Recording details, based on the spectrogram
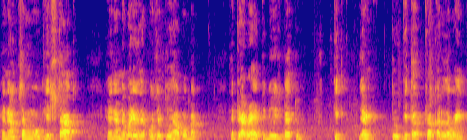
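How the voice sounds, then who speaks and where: An elderly man, a war veteran, recalls his service in an informal interview, haltingly and plainly, repeating himself as he searches for words. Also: high voice, pushed and bright. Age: elderly, over 80. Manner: halting, repetitive, plain-spoken recollection with searching pauses. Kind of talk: old veteran remembering, informal oral history. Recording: roomy echo, faint background noise.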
